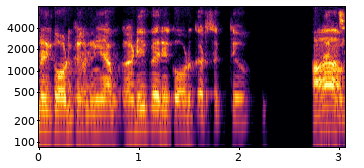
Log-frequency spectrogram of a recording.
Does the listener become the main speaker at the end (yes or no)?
yes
